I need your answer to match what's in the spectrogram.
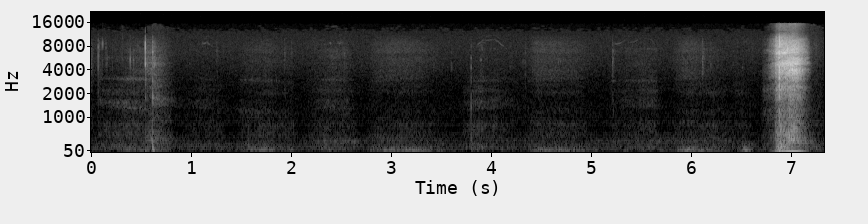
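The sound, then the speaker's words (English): A single loud, sharp sniff near the end, a quick forceful snort of air following several seconds of quiet with faint rustling and a brief click early on. “Don't sniff at the same time.”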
